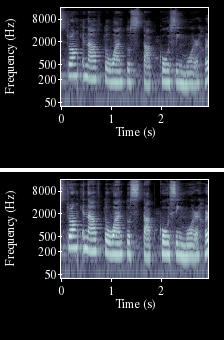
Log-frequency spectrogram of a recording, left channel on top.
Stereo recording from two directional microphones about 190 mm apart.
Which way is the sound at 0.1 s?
20° right (ahead or behind).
